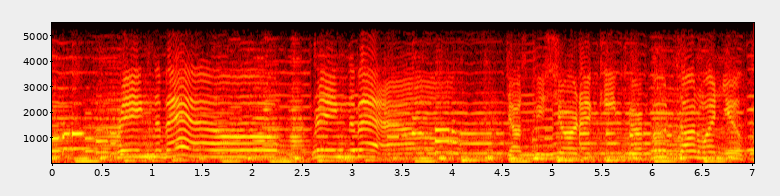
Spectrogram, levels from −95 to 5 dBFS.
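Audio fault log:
No fault is logged for this audio.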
